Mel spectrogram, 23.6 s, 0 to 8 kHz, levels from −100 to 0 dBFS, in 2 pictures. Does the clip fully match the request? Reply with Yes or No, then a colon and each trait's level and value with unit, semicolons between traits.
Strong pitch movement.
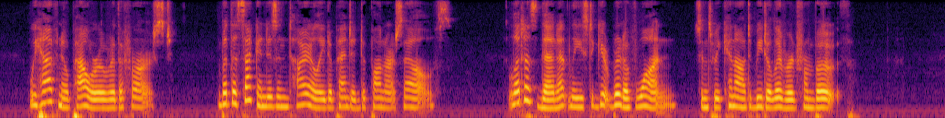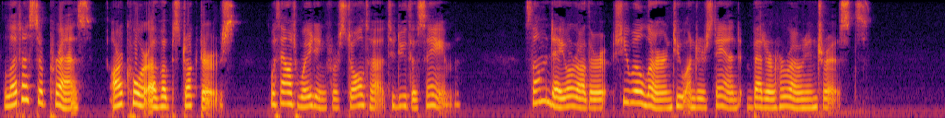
No: average, 3.8 semitones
